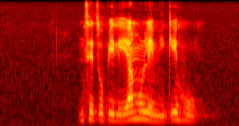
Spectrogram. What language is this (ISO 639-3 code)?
sot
